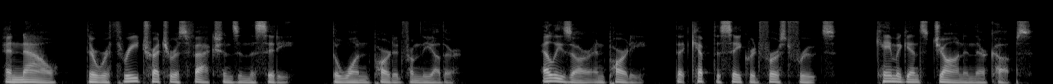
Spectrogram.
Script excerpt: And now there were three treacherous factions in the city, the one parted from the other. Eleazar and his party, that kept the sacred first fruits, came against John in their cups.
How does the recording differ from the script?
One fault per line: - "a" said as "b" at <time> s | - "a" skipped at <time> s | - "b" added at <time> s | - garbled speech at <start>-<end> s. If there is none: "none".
- "his" skipped at 6.1 s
